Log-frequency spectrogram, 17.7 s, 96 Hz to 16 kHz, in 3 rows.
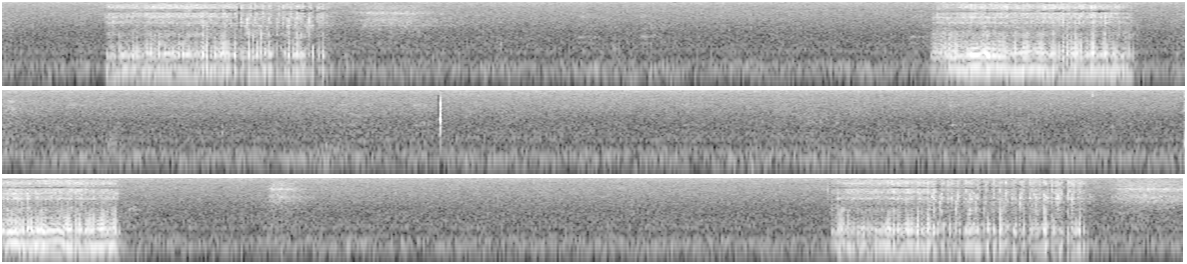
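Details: Loud, coarse snorting snores, four in about 18 seconds at uneven intervals, from Cookie, a sleeping bulldog; snoring.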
